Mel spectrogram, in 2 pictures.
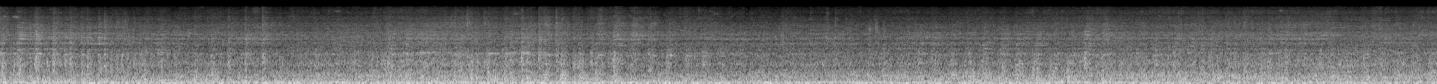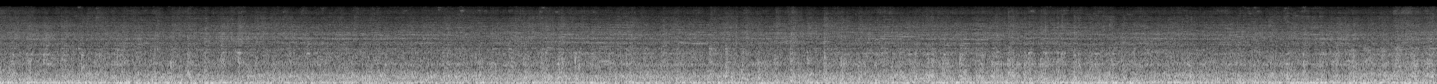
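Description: Norfolk Southern freight train's open-top hopper cars rolling past: a loud, steady rumble and clatter of steel wheels running over the rails.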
